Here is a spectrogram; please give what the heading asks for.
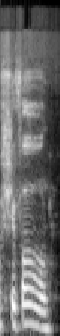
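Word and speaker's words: Siobhan: the Irish names catch me out you know shobon it's written Sayan is it you know you're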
